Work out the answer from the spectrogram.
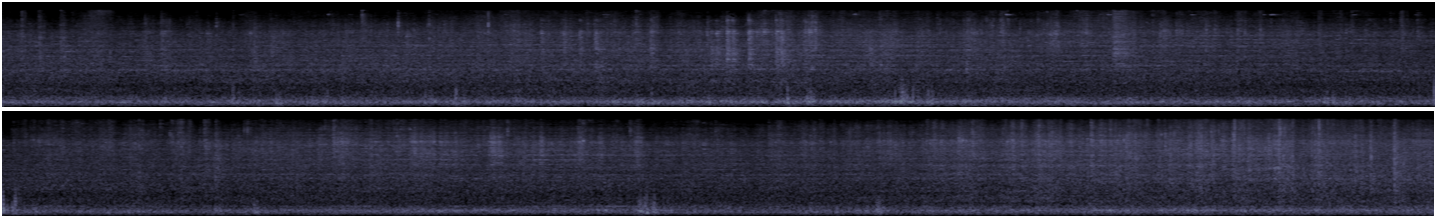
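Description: Freight cars of a long train (hoppers, boxcars and centerbeam flatcars) rolling past: a steady rumble of steel wheels on rail with light clatter and a few short squeals about a third of the way in, near the middle and about two-thirds through.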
